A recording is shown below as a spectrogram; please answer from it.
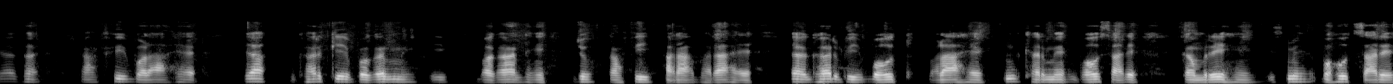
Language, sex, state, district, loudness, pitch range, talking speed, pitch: Hindi, male, Bihar, Lakhisarai, -20 LUFS, 110-125 Hz, 145 wpm, 115 Hz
